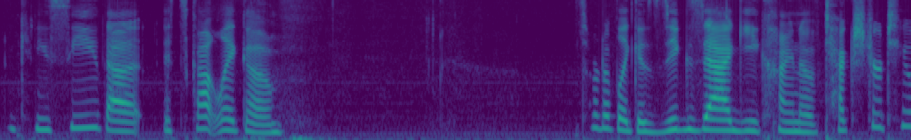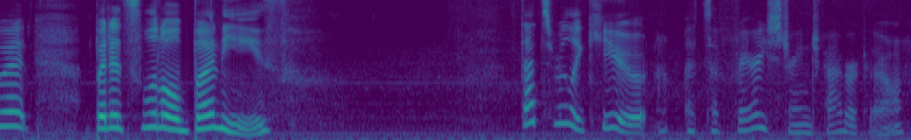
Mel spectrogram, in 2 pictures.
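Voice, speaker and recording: Hosting a casual unboxing stream, a woman shows items, thinks aloud and rambles, putting questions to viewers in a chatty show-and-tell. Her voice is on the high side with lively intonation, unhurried and full of pauses, and there's no echo.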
